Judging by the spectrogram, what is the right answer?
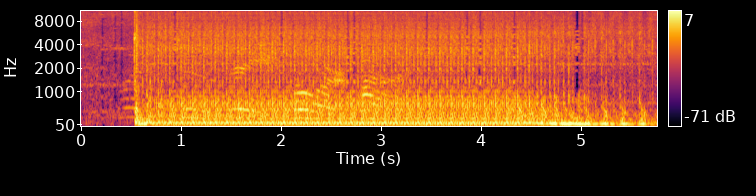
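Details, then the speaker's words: RV water pump, replaced about a year ago, keeps running long after the tap is shut, with a rapid, uneven rattling pulse during the test; cycling, cause unclear. "knew it was happening because the pump would go for quite some time after I would shut the water off"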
